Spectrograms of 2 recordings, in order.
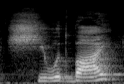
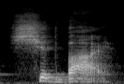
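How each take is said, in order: First: "She would buy" with would said in full; full uncontracted "She would buy"; full form. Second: "she'd buy" with she'd as one syllable, shid; contracted "she'd buy", shid bai; contracted form. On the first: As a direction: give "would" its own beat, wud. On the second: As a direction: fold would into a d sound, "she'd". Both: Shown as a demonstration. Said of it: "de forma contraída".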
